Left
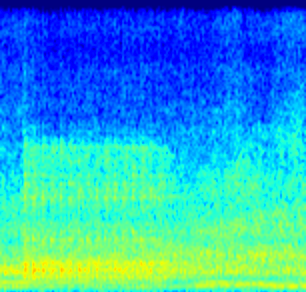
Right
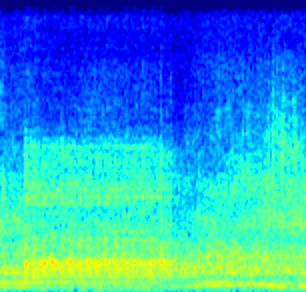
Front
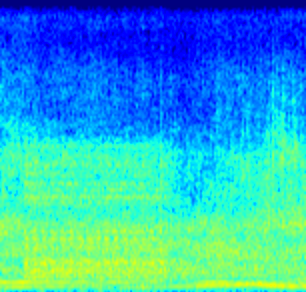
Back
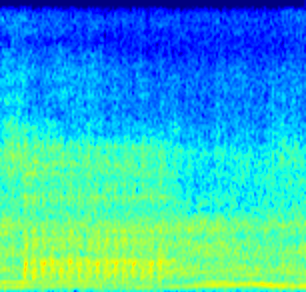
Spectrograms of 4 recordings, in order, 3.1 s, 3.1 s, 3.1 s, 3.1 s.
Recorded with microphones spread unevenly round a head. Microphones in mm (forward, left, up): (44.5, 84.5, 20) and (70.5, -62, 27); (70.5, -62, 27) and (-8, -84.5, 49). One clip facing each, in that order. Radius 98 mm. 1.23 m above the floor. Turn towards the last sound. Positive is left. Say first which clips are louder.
# left 1 dB, back 4 dB
turn(degrees=160)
